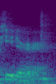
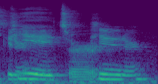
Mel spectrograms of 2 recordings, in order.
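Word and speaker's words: Pétur: And then the brother was like, it wasn't Peter. It was almost Peter. It's Pieter. Yeah. Yeah, but it's spelled like Peter.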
